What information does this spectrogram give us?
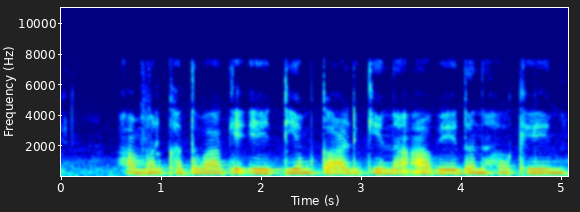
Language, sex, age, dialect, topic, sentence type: Magahi, female, 25-30, Southern, banking, question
